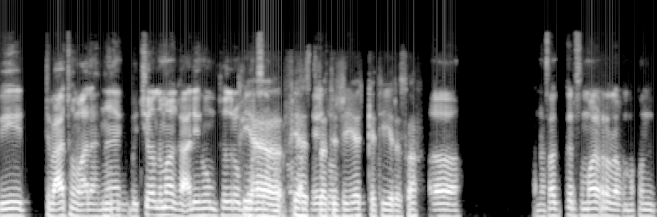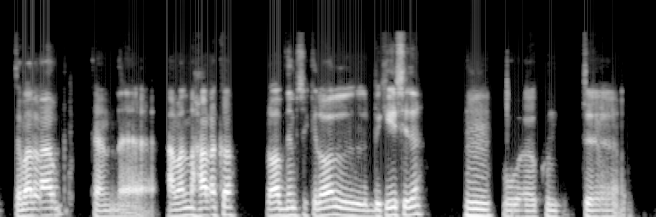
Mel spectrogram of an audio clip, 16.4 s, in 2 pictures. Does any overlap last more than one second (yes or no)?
yes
